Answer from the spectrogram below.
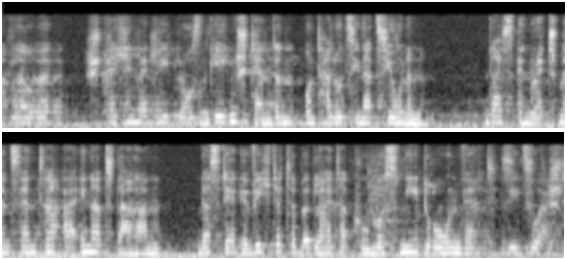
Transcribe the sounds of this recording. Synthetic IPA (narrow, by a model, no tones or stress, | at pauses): ɡlaʊbə | ʃpʁ̥ɛçən̩mɪtʰliːploːzn̩ɡeːɡŋ̩ʃtʰɛndən̩ʔʊnthalut͡sinat͡sjoːnən | d̥asʔɪnʁɪt͡ʃmɛntsɛntʰɐʔɛɐʔɪnɐtd̥aʁan | d̥asd̥eːɐɡəvɪçtətʰəbəɡlaɪtʰɐkʰubʊsmidʁoːənvɪʁtz̥iːt͡suɛɐʃt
